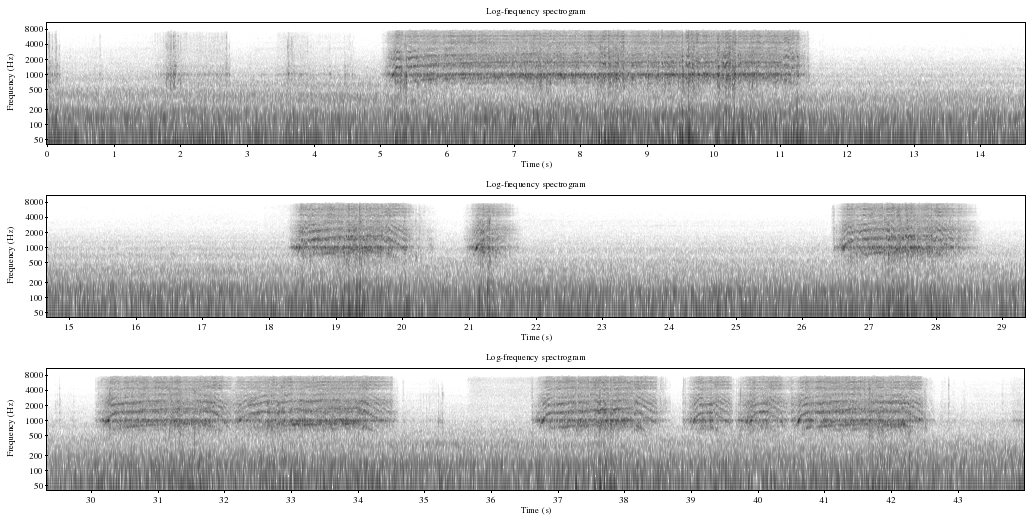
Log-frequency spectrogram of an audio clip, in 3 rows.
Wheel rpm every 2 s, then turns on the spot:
10, 10, 50, 230, 230, 140, 0, 0, 0, 130, 30, 0, 0, 120, 30, 160, 180, 40, 100, 90, 160, 50.
0-4 34-36 42-44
